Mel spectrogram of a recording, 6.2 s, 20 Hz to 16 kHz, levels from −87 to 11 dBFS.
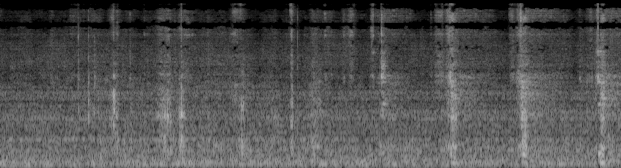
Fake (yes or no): yes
